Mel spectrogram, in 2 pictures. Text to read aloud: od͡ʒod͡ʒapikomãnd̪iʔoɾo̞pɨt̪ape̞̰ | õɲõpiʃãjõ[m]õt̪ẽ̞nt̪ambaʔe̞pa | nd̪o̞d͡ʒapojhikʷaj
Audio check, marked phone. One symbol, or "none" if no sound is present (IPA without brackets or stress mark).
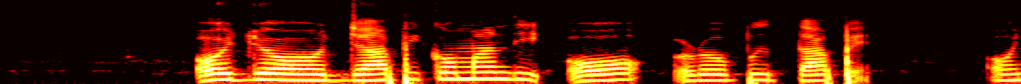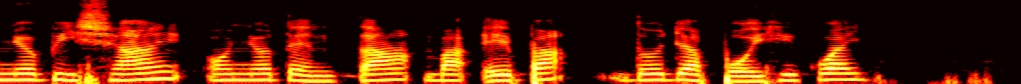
ɲ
